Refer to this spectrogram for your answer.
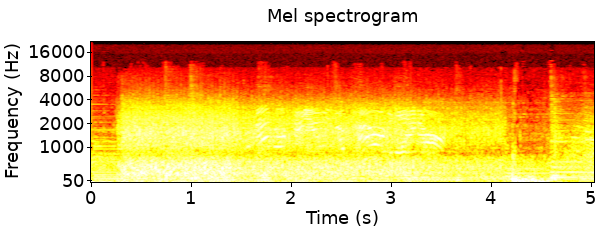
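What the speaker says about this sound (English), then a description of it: "we get on the plane, we go into the air" Airplane taking off in the video game Sly 2: Band of Thieves, a steady roaring engine drone with a rising whine building through the middle, ending in a low thump, with a voice speaking over it.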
